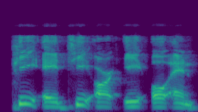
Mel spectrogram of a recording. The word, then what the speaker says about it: Patreon: Patron is spelled Patreon. Patreon.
